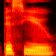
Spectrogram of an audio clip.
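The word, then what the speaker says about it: Bixiou: Bixio pronounced it Bissu was a draftsman who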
